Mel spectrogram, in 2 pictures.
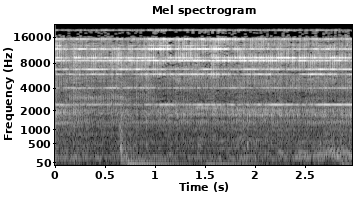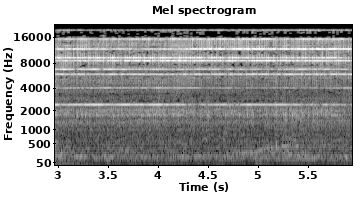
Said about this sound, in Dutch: Het is ongelooflijk, maar dit ziet eruit zoals je een ouderwetse wekker tekent. Zo'n rondje en dan van die belletjes erboven met zo'n verbindingsstukje. En eh, jij slentert al die eh, kringloopwinkels af. Dan heb je deze gevonden.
